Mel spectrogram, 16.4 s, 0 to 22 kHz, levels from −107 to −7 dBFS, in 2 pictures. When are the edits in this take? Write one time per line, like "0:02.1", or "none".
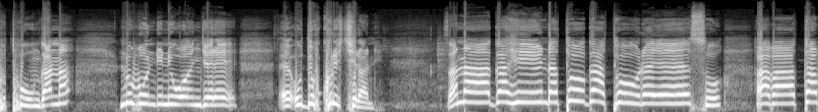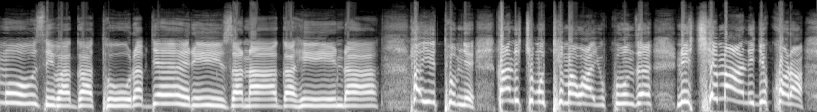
0:12.2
